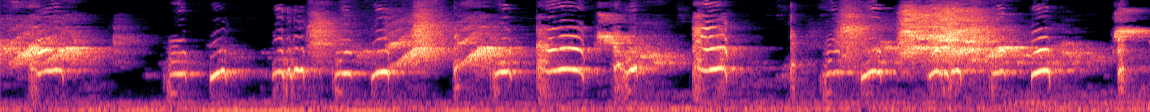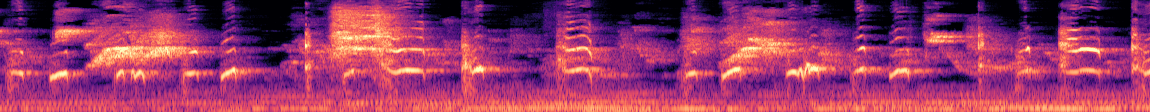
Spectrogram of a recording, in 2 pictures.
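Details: Domestic cockatiel giving a busy, continuous song of clicks, rasping squawks and short whistles, rising and falling in loudness without long pauses, with a low steady hum behind.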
